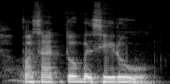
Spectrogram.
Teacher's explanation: Lalu di ayat yang kelima ada di bagian fasatu besiru, di bagian tub terdapat qalqalah sugra, yang dimana huruf qalqalah yang hurufnya sukun asli, cara bacanya huruf ba-nya dipantulkan dan dipantulkan kecil.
